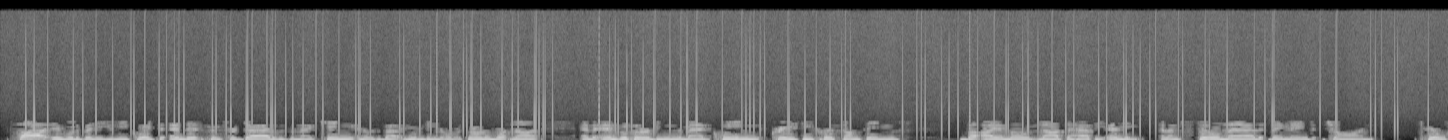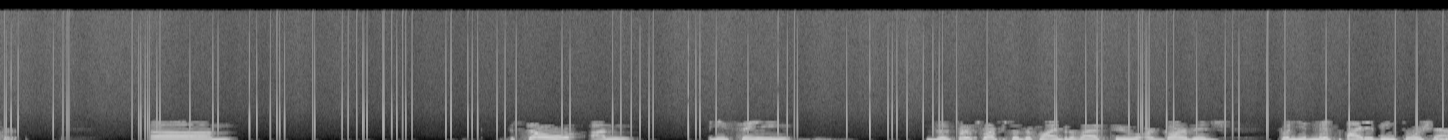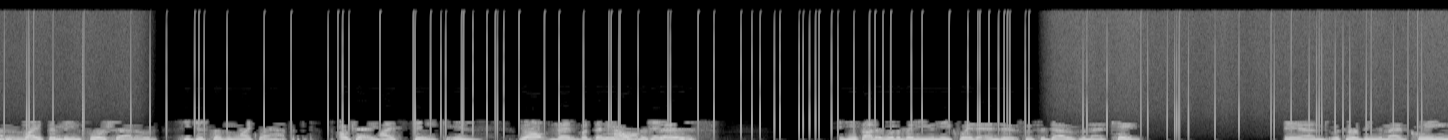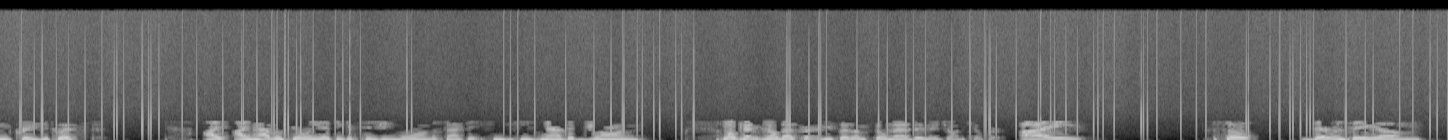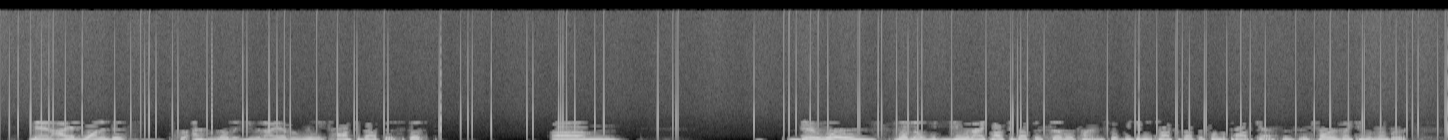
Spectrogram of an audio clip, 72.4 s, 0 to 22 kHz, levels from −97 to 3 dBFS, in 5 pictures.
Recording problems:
garbled, watery; badly; nothing above 3 kHz
distortion; slight; 10 dB below the speech
crackle, like an old record; loud; 8 dB below the speech
hiss; noticeable; until 30 s and from 39 s on; 15 dB below the speech

